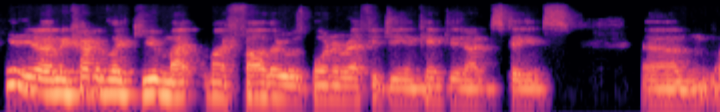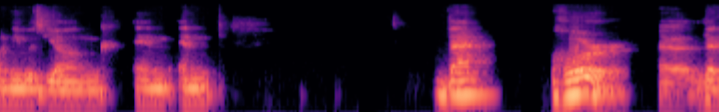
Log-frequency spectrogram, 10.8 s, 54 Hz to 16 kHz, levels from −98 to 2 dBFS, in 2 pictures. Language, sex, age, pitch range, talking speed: English, male, 30-49, 90-135 Hz, 185 wpm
